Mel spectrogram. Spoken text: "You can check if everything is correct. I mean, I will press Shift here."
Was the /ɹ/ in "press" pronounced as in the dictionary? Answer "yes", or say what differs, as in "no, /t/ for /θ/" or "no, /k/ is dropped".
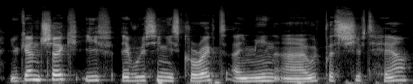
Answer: no, /ɹ/ is dropped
